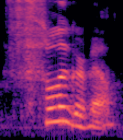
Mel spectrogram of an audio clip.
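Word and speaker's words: Pflugerville: live I live in flugerl the p is silent we go straight to the H I live in fluger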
